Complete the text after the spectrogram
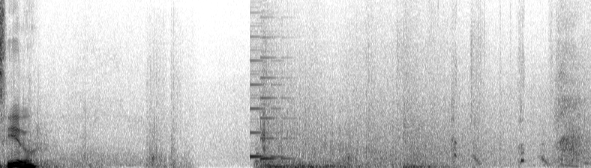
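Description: Bright video game chimes and effects sound.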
